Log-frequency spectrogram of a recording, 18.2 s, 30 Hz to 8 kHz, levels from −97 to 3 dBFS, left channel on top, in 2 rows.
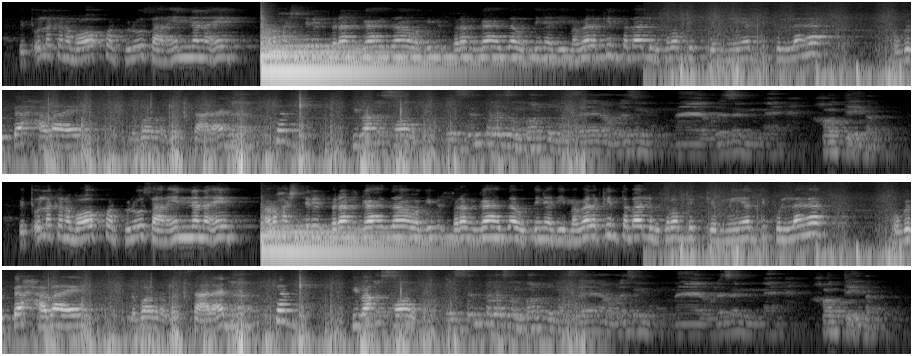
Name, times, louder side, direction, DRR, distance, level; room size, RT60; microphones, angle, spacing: voice 1, 0.2-2.3 2.6-8.2 8.9-10.0 10.3-12.1 12.6-13.2, right 6 dB, 80° right, 13 dB, 0.5 m, -32 dB
sound 1, 2.6-5.5, left 6 dB, 85° left, 0.5 m, -24 dB
sound 2, 6.4-14.9, equal, ahead, 0.4 m, -38 dB
voice 2, 12.7-17.8, equal, 40° right, -4 dB, 4.6 m, -45 dB
14.0 x 8.8 x 5.4 m, 0.83 s
head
